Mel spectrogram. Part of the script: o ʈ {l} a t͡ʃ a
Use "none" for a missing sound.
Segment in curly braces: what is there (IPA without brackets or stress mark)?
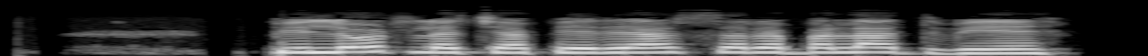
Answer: l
